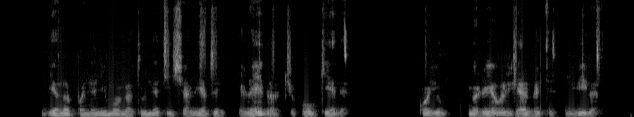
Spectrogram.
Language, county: Lithuanian, Kaunas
